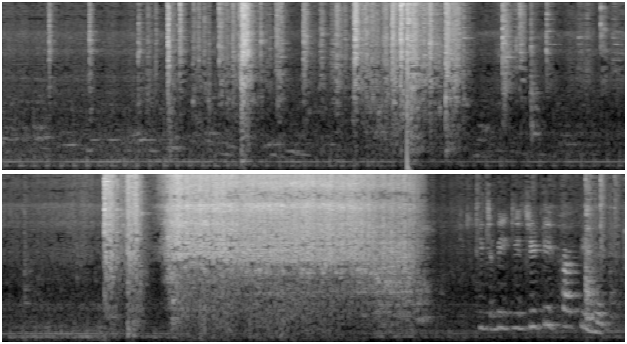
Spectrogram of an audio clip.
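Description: A tempering for kadhi sizzles in a hot pan as a loud hissing burst of several seconds, set among clinking utensils and dishes while people talk nearby.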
